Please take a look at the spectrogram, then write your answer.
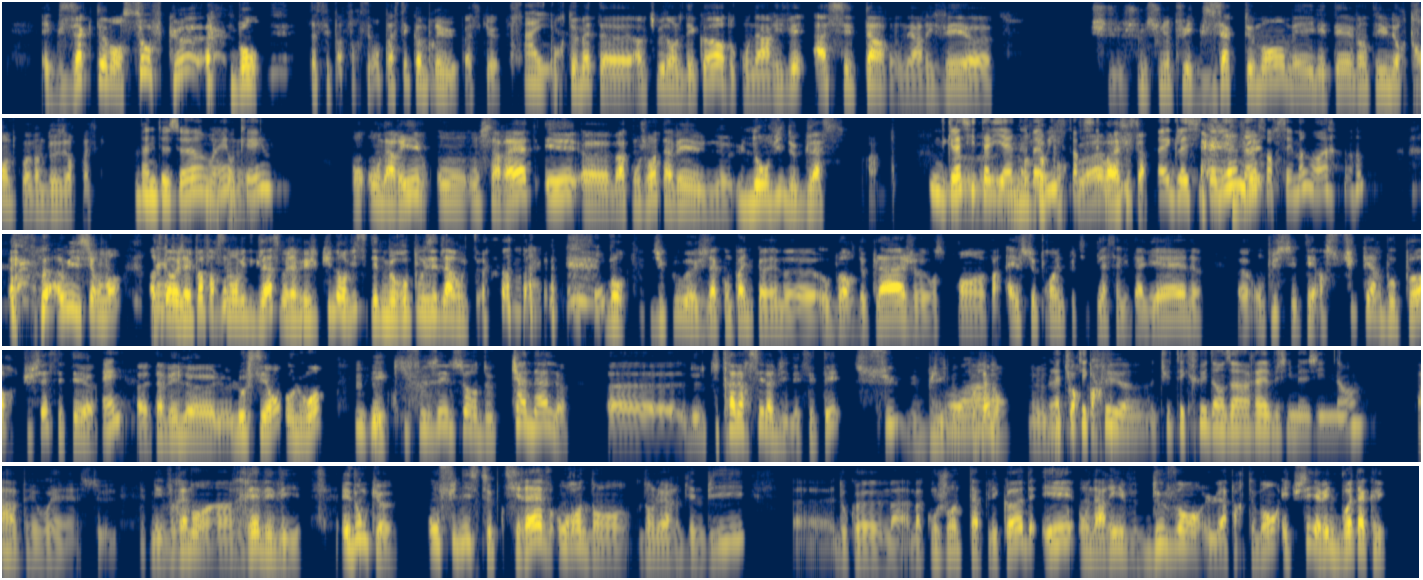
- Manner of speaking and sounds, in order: stressed: "Sauf que"; chuckle; stressed: "assez tard"; blowing; stressed: "exactement"; other background noise; lip trill; laughing while speaking: "Elle"; chuckle; laugh; laughing while speaking: "Ah oui"; laugh; stressed: "canal"; stressed: "sublime"; unintelligible speech; tapping
- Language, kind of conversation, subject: French, podcast, Peux-tu raconter un pépin de voyage dont tu rigoles encore ?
